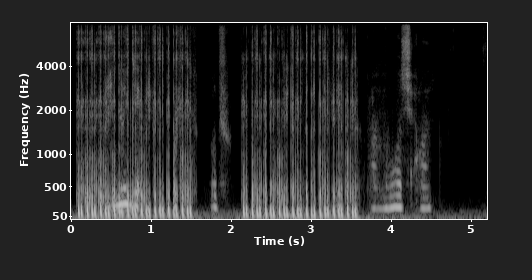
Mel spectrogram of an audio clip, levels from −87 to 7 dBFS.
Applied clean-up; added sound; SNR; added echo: neural diffusion model UNIVERSE++.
